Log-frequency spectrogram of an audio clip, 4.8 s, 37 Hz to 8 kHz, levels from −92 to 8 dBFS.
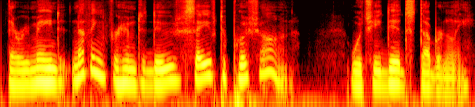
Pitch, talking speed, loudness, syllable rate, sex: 130 Hz, 190 wpm, -17 LUFS, 5.3 syllables/s, male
